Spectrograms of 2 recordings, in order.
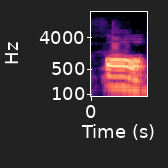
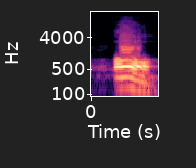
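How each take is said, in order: First: The vowel is a plain, pure O. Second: The vowel lies between A and O. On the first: The speaker calls it wrong. "jangan O ... Itu nggak boleh" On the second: The speaker calls it right. "Antara A dan O"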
